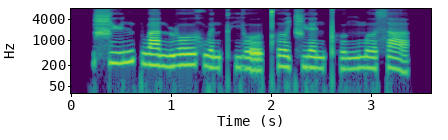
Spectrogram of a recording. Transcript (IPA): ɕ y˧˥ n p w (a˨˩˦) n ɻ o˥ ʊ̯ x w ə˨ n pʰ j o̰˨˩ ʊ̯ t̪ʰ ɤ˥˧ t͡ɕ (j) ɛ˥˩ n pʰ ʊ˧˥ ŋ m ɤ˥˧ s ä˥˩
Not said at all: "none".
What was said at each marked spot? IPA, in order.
a˥˩, ɥ

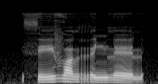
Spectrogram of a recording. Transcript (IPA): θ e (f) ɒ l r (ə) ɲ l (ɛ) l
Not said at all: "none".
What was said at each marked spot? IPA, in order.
v, ə, ɛ

